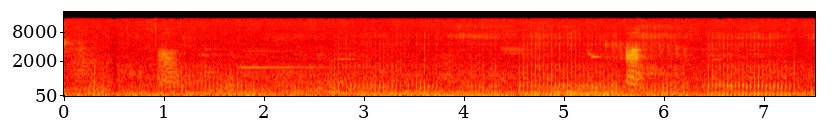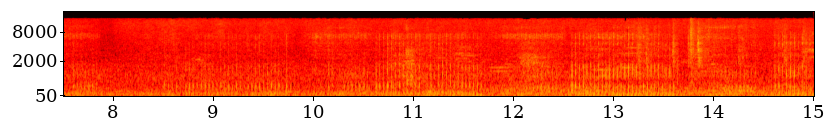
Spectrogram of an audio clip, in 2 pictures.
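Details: Long, unbroken cat purr, a deep vibrating drone pulsing a few times per second, with occasional soft scratchy rustles above it.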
